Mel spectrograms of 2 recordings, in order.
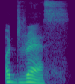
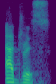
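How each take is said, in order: First: The stress is on the second syllable. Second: The stress is on the first syllable. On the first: It is an action, like speaking to an audience. "when I'm giving a speech ... the stress is on the second part of the word" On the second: It names a house number or location. "First syllable, ... that means house number"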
